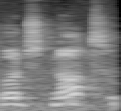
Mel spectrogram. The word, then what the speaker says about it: Gute Nacht: Gute Nacht. Auf Wiedersehen. Thank you. That'll help. I want to make sure I get my pronunciation right.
